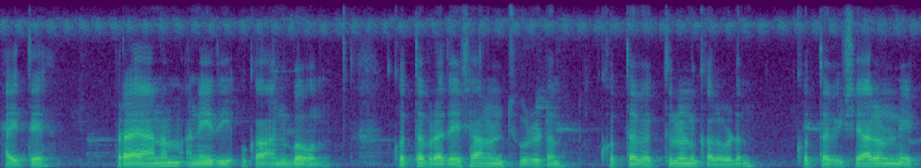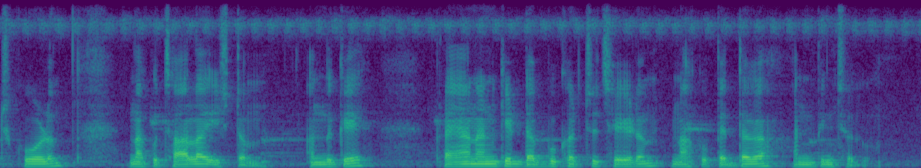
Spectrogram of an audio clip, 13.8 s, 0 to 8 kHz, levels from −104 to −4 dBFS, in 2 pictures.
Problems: none marked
